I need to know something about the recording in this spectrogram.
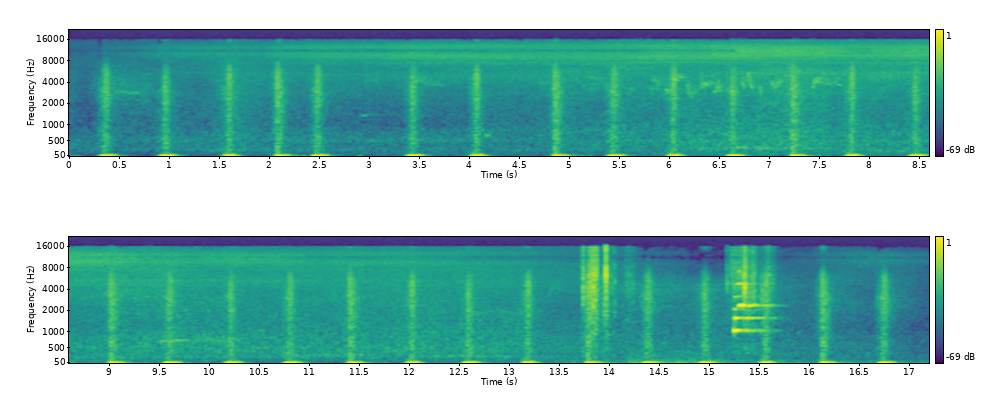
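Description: Large wings flap in a steady, heavy rhythm.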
